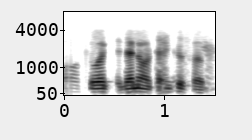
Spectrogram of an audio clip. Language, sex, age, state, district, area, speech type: Kannada, male, 30-45, Karnataka, Koppal, rural, conversation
